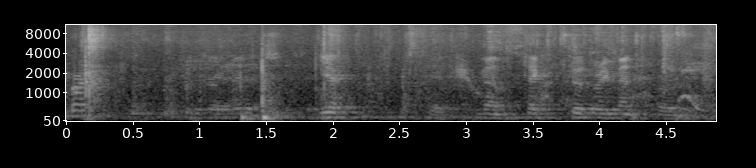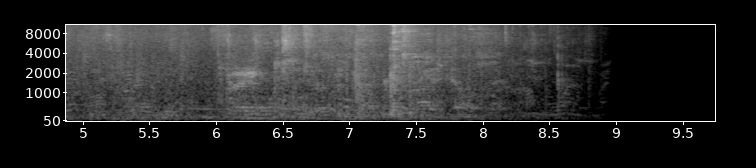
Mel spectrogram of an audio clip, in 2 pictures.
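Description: A small crowd of men and women chatter and murmur in a large echoing room.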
